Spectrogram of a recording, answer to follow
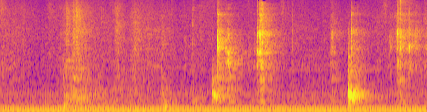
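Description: Handling noise of fuel pickup parts being picked up and moved around on a workbench: several short, sharp knocks and clatters, over a steady low hum.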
